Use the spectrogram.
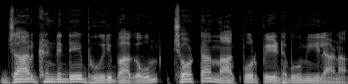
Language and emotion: Malayalam, neutral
